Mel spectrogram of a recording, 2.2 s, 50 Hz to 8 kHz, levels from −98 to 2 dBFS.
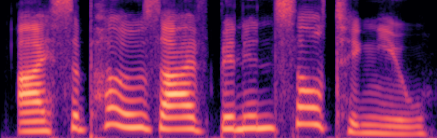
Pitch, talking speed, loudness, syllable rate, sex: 240 Hz, 165 wpm, -18 LUFS, 5.5 syllables/s, female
